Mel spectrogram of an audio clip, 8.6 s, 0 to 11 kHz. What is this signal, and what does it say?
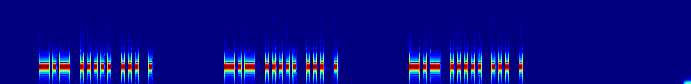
Morse code, heard as a keyed tone, about 28 wpm, 700 Hz. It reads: K5SE K5SE K5SE
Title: USA Call Signs - 4 Characters - Repeated 3x - 28wpm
